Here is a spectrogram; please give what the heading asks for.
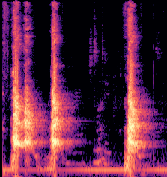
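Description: A Dachshund sneezes, giving three short, slowed, throaty bursts over a steady low hum.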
